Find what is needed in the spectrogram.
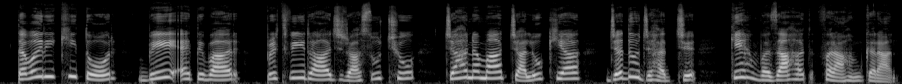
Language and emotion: Kashmiri, neutral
